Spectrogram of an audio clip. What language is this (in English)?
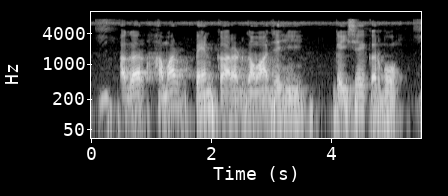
Chhattisgarhi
